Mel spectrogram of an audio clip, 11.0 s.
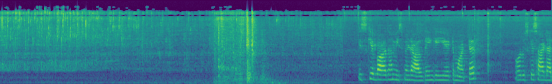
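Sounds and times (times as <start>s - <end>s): onions sizzling in oil: 5.5s - 11.0s.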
